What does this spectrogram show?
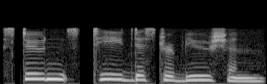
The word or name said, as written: student's t distribution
